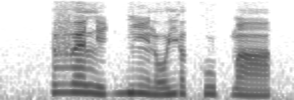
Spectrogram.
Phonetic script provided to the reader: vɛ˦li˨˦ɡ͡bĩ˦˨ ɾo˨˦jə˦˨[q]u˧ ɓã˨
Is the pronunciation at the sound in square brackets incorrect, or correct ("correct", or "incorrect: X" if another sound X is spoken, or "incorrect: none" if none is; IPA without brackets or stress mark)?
incorrect: k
